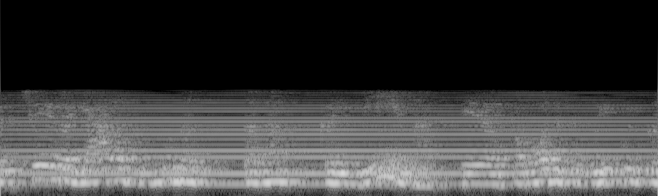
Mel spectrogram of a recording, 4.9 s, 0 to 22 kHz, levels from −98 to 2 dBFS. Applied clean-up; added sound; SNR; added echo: none; Bowed string instrument; 8 dB; reverberation time 0.8 s.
